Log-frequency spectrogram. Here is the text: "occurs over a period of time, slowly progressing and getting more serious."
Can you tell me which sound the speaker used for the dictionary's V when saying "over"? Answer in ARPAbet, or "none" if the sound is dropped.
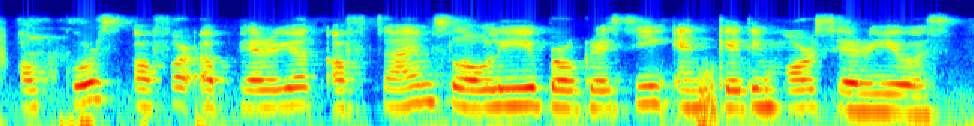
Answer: F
